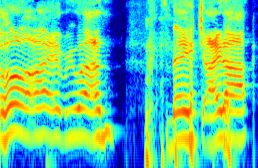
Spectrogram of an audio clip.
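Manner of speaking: high-pitched, slow, theatrical stage voice. Retelling a drag queen's stand-up bit: imitating Jada. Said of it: "Jada gets up there and she's like".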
